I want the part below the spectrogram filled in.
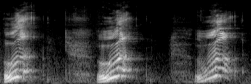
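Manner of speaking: high-pitched mimicked "ugh", in short bursts; imitated repeated grunt. Dad repeatedly swinging a rock at the crab, high mimicked grunts. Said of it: "he just starts doing this over and over".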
